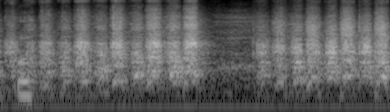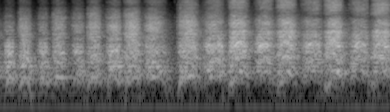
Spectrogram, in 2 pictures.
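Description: Hand saw cutting across the end of a softwood window muntin in quick, short, even strokes, about five a second. The sawing breaks off briefly about two seconds in, then resumes.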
